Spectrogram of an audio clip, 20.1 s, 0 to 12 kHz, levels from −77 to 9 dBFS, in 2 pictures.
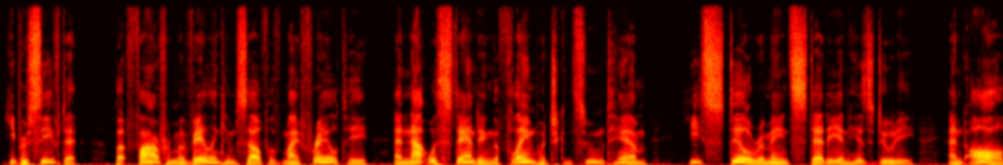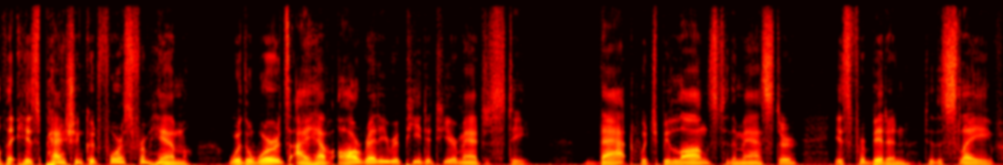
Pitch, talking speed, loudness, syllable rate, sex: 115 Hz, 165 wpm, -20 LUFS, 4.9 syllables/s, male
